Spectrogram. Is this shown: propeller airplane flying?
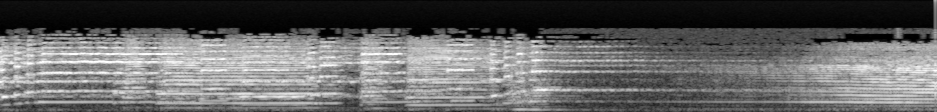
yes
